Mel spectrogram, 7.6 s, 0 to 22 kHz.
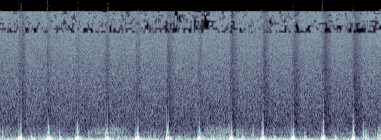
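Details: An adult man records his own heartbeat through a stethoscope linked to a microphone: steady, regular heartbeat at about 98 beats per minute with clear lub-dub thumps; normal heart sounds.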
